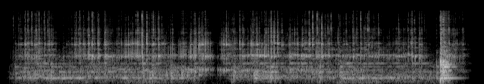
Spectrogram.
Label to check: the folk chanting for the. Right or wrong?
Wrong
